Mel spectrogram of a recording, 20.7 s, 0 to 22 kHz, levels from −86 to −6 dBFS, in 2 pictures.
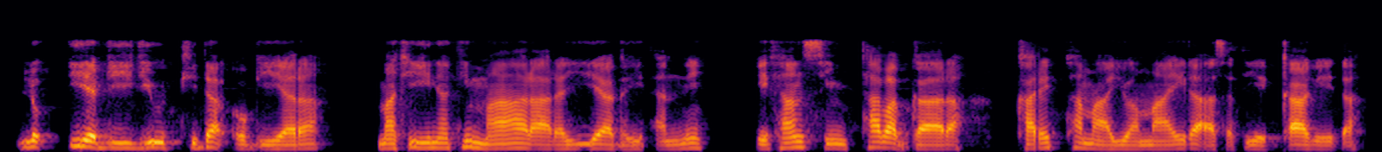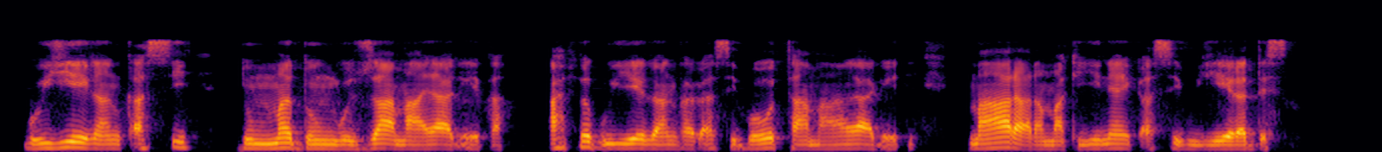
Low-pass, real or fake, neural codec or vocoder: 7.2 kHz; fake; codec, 16 kHz, 2 kbps, FunCodec, trained on LibriTTS, 25 frames a second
